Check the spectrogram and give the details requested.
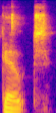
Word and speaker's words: Godt: Ram says your mom reminded me it's pronounced goat. No. Yes, it may sound like it's like a mammal, but actually the mammal sounds like me.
